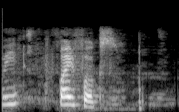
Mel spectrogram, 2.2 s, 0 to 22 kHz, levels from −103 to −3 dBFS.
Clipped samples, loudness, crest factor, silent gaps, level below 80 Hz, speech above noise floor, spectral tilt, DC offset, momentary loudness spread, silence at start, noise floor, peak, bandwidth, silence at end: under 0.1%; -17 LUFS; 18 dB; none; -70 dBFS; 26 dB; -3.5 dB/octave; under 0.1%; 16 LU; 0.05 s; -44 dBFS; -2 dBFS; 7.8 kHz; 0.8 s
